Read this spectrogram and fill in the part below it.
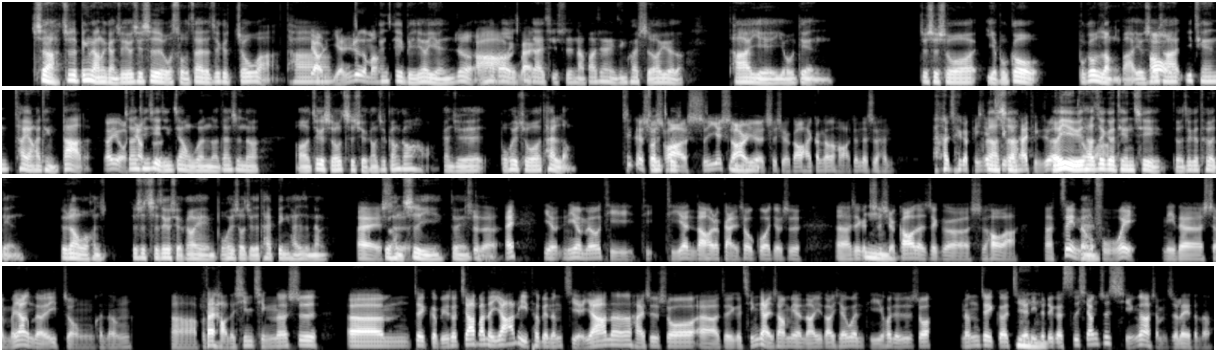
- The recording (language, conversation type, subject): Chinese, podcast, 你心目中的安慰食物是什么？
- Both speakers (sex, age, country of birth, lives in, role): male, 30-34, China, United States, guest; male, 30-34, China, United States, host
- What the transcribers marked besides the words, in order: other background noise; lip smack; laugh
